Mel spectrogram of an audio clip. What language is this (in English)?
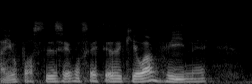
Portuguese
